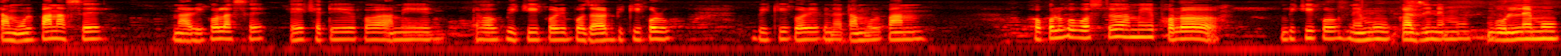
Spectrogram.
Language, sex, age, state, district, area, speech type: Assamese, female, 30-45, Assam, Dhemaji, urban, spontaneous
